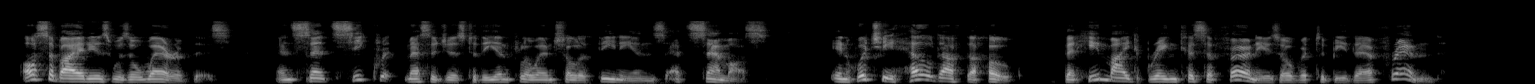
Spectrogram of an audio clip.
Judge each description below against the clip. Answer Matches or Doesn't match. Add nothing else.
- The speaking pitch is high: Doesn't match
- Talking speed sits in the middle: Doesn't match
